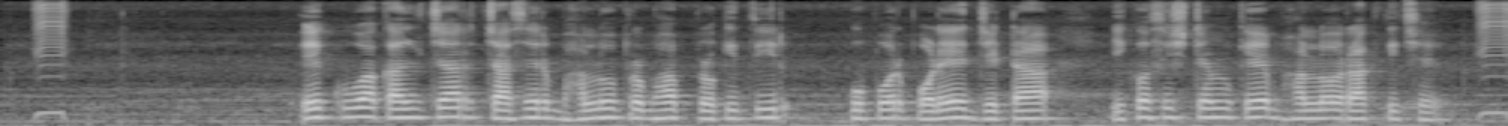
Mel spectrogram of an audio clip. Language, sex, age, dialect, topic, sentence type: Bengali, male, 25-30, Western, agriculture, statement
